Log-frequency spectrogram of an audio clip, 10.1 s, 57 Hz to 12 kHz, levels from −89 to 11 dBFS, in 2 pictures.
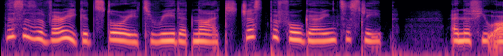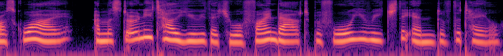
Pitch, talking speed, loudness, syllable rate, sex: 255 Hz, 225 wpm, -16 LUFS, 4.9 syllables/s, female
